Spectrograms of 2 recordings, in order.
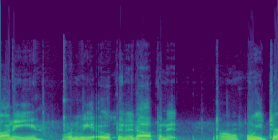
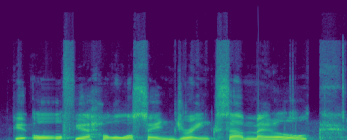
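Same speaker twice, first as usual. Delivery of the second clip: bad high, exaggerated fake Southern American accent; 6 semitones higher than usual. Imitating a british guy making an american accent, bad southern american accent. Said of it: "That's my impression of a British guy making an American guy accent".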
